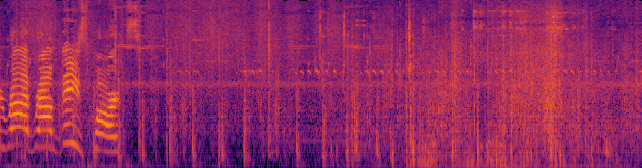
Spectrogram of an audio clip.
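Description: Horse hooves clip-clopping in the video game Red Dead Redemption, a quick run of crisp hoof beats after a brief burst of a man's speech, the steps settling into a steady trotting rhythm under soft ambient noise.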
